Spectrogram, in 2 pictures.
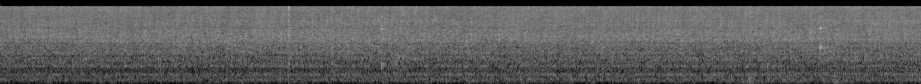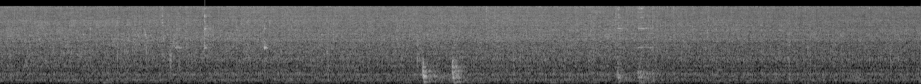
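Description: Chicken kebab skewers sizzling steadily in hot cooking oil in a shallow pan, with a few light clicks about two-thirds of the way through.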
